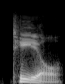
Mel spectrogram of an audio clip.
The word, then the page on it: teal: American English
